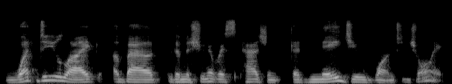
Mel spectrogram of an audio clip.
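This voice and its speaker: Animated man hosting a video-call interview. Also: medium pitch, normal speed, slightly rough, muffled recording. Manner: expressive, animated, stumbles and repeats words. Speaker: host, show director.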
